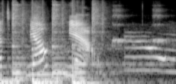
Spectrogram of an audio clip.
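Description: In a children's song, a singer imitates a cat with a couple of sung meows over bright backing music.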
